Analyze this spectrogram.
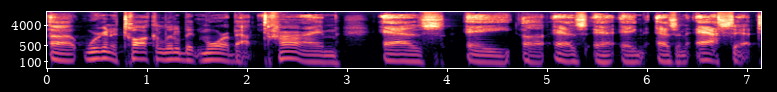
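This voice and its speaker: This man speaks at a very slow pace. His voice sits fairly low, with ordinary pitch variation. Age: 70s. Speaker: retired judge, show host. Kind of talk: casual educational discussion. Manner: halting, repeats words.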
